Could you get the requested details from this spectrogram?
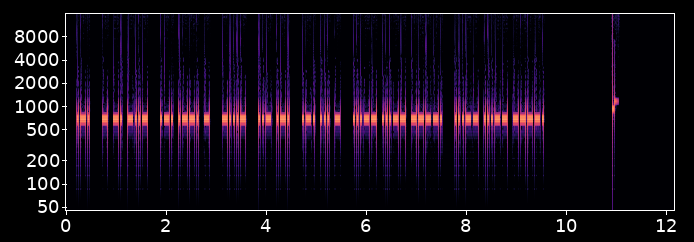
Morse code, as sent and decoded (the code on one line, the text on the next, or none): .-. / - -. -..- / .-. .--. - / -...- / ..- .-. / .-. ... - / ...-- ...-- ----. / ...-- ...-- ----.
R TNX RPT <BT> UR RST 339 339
